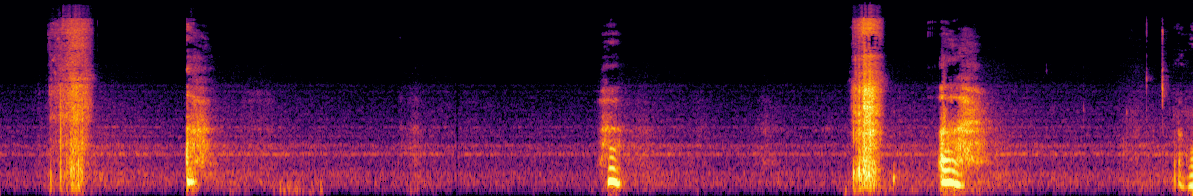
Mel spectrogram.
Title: more big sneezes and lots of rambling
